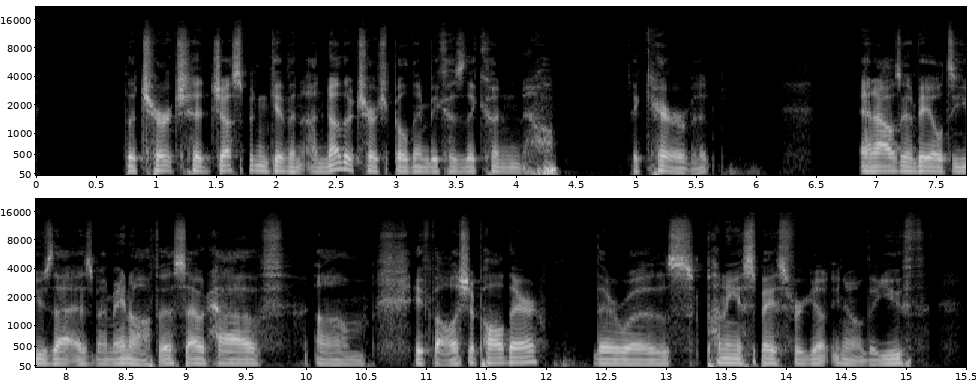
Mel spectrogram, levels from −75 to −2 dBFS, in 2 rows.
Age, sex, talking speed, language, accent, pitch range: 30-49, male, 185 wpm, English, American, 95-110 Hz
